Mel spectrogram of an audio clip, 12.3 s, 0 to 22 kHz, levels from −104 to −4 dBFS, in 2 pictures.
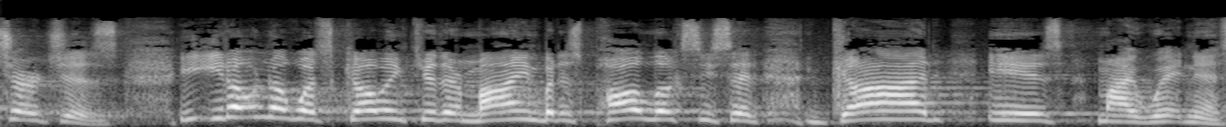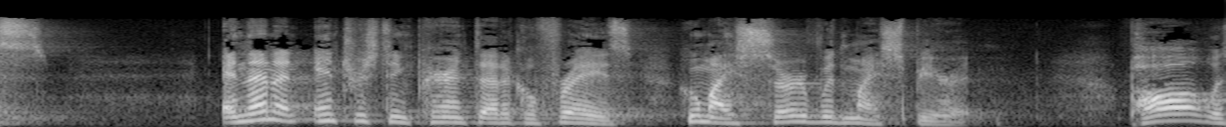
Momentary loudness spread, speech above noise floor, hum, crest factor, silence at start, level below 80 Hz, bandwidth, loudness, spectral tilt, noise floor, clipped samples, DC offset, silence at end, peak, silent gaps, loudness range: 15 LU; 40 dB; none; 20 dB; 0 s; -76 dBFS; 12.5 kHz; -22 LUFS; -3.5 dB/octave; -62 dBFS; under 0.1%; under 0.1%; 0 s; -2 dBFS; none; 10 LU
